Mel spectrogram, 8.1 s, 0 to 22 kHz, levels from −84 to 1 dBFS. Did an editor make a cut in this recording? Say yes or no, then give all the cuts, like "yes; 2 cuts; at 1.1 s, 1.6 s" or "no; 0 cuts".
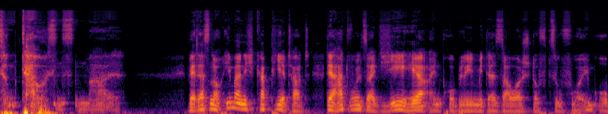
yes; 1 cut; at 4.3 s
